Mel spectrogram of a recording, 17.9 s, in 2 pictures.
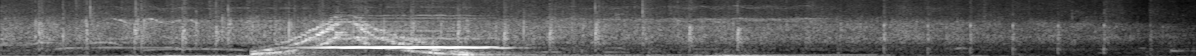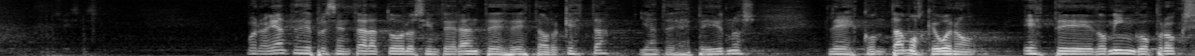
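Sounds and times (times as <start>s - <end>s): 
audience applause: 0.0s - 9.0s
sliding whistle-like cry: 0.9s - 4.2s
speech: 1.9s - 3.4s, 11.2s - 17.9s.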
